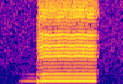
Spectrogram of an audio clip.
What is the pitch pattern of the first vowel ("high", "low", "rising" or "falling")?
high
